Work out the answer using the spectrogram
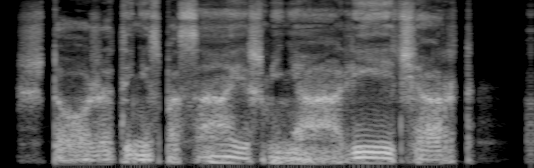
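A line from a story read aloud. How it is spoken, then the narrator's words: Hissing from all sides. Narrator (Russian): зашипело сразу со всех сторон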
